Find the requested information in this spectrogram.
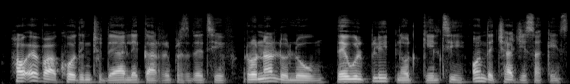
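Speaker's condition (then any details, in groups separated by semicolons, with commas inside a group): No condition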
